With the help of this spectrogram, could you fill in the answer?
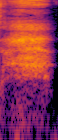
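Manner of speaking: "ha" as pure breath from the throat; het sound. Shown as a demonstration. Teacher showing the het sound, breathed. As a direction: breathe out "ha" like fogging glasses. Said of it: "it's the equivalent of het".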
